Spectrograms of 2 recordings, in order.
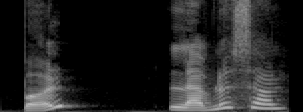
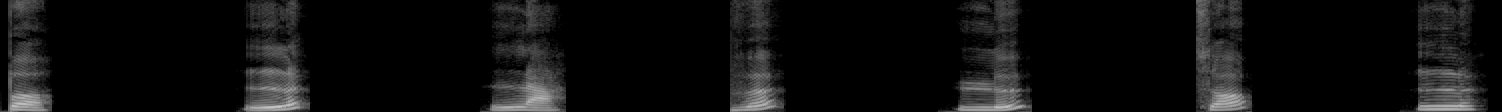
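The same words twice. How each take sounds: First: Said in the usual way. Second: "Pa, l, la, ve, le, so, l" in separate sounds with long pauses; sounded out slowly. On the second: Shown as a demonstration. Teacher reading a sentence with the child, sound by sound. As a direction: decode piece by piece, holding each "l" as a sound. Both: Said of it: "Essaie de lire cette phrase avec moi".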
